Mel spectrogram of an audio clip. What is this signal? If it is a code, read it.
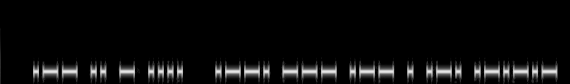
Morse code, heard as a keyed tone, about 25 wpm, 600 Hz. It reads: WITH POWER.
